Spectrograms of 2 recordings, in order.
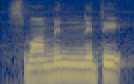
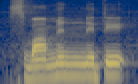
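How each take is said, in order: The two takes are said the same way.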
